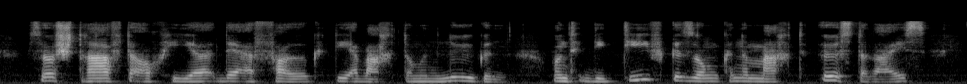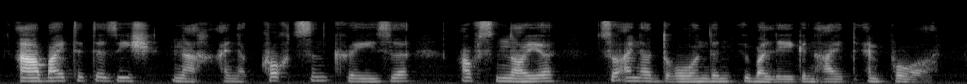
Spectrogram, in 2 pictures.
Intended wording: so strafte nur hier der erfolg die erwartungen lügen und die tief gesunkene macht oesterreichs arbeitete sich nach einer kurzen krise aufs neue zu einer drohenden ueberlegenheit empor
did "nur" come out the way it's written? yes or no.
no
